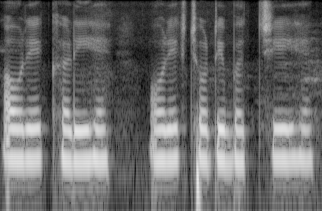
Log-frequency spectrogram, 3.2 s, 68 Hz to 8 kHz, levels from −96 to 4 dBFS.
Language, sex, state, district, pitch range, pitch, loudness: Hindi, female, Uttar Pradesh, Saharanpur, 210-215 Hz, 215 Hz, -15 LUFS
